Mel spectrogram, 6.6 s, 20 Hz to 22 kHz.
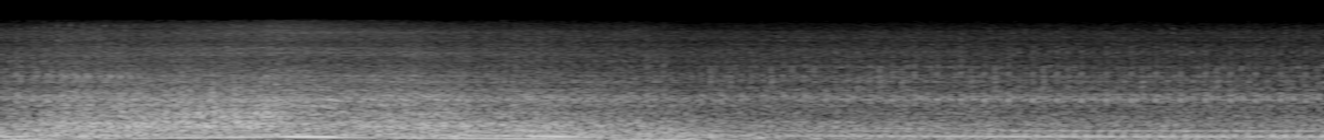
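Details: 1993 Geo Tracker engine idling and revving: loose off-rhythm clatter rising with speed; possible rod knock, cause unconfirmed.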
